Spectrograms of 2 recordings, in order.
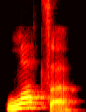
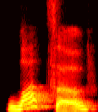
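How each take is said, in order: First: The words blend, ending in a short uh. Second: Both words are said fully and separately.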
